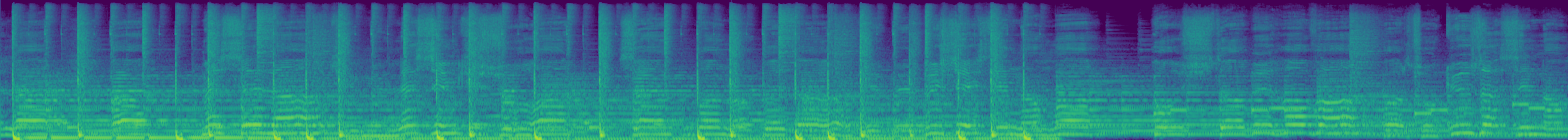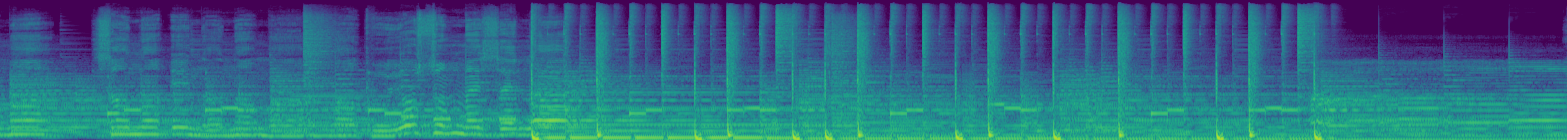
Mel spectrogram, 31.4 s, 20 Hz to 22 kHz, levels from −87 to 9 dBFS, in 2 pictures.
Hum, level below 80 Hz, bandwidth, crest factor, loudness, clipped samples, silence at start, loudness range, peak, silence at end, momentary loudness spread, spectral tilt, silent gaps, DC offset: none; -20 dBFS; over 20 kHz; 14 dB; -16 LUFS; under 0.1%; 0 s; 6 LU; 0 dBFS; 0 s; 8 LU; -5.5 dB/octave; none; under 0.1%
